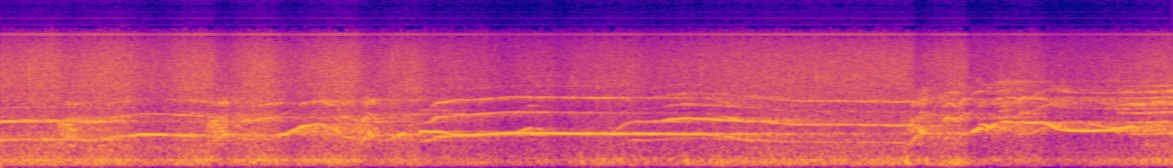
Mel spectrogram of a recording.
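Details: Coyote pack in full chorus after one animal starts calling: many overlapping howls that waver, rise and bend, layered into a dense tangle of tonal voices throughout, with a steady hum beneath.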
